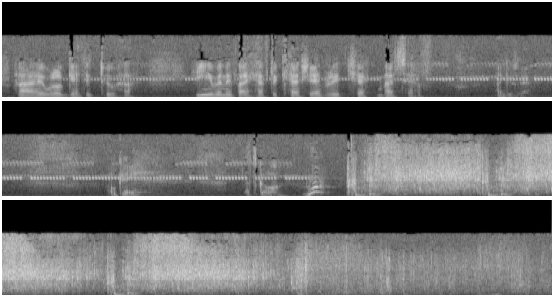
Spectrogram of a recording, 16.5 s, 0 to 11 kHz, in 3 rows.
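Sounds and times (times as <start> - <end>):
speech: 0.2 - 4.4, 5.0 - 5.4, 6.6 - 7.0, 7.9 - 8.8
water splashing as two people swim downstream with a raft: 9.0 - 16.4.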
